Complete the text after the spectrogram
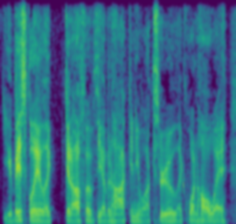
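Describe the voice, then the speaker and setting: A man with a medium-pitched voice chats casually on a podcast. The sound is very dry, with hardly any room around it. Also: little pitch movement, fast talker, no room sound.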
